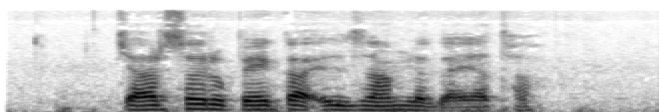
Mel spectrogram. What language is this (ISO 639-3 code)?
urd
